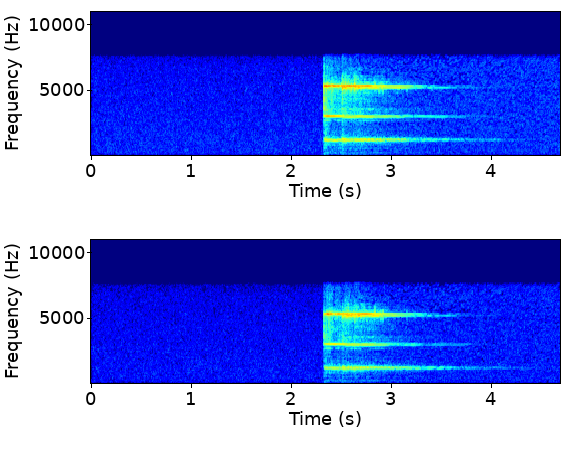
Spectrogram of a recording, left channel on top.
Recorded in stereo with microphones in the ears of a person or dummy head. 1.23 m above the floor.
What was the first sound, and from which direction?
A bicycle bell, 20° left (ahead or behind).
